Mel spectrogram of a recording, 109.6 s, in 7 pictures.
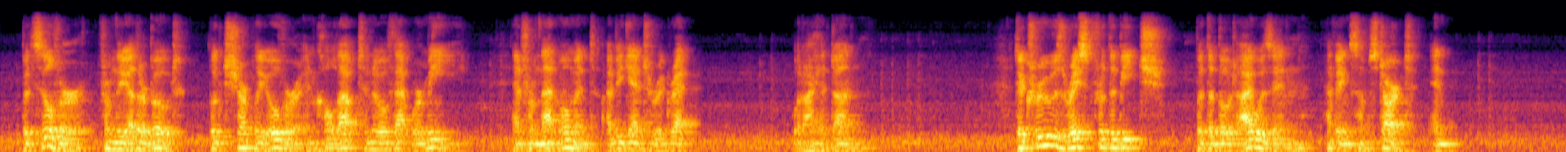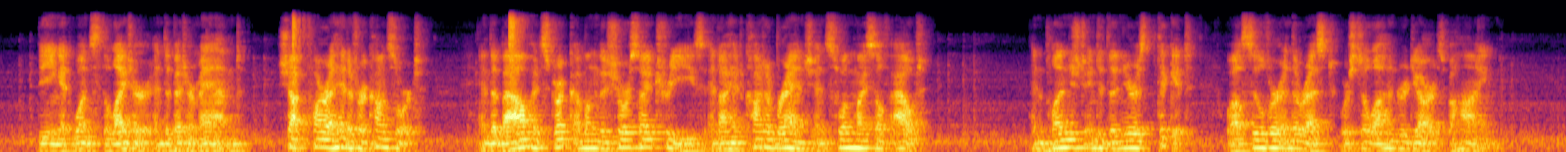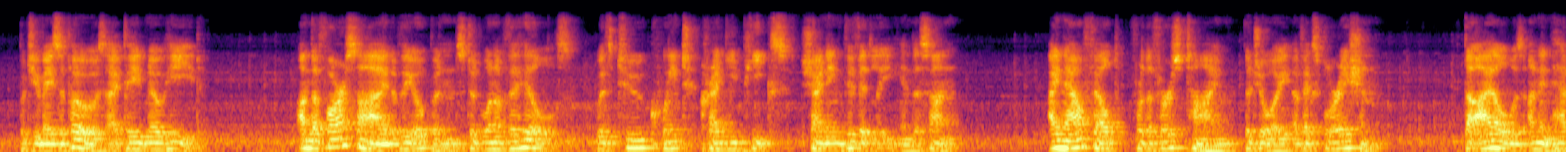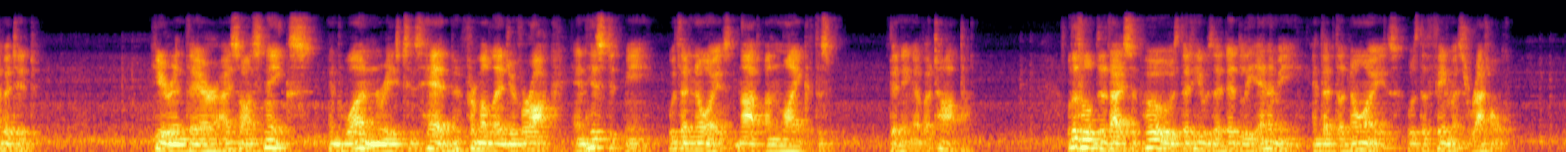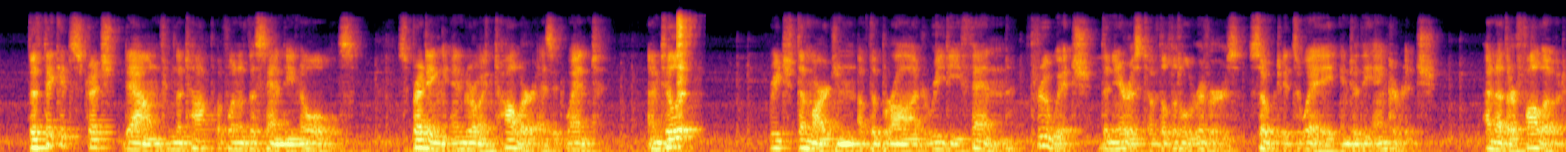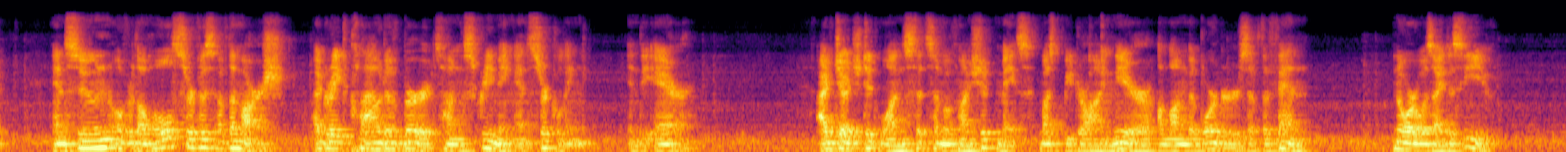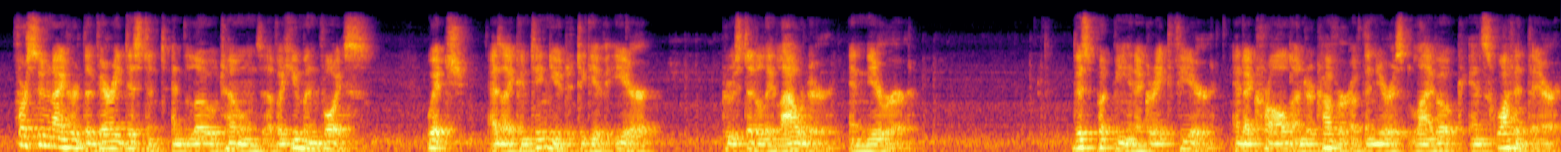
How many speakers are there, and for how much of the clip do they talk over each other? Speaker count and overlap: one, no overlap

